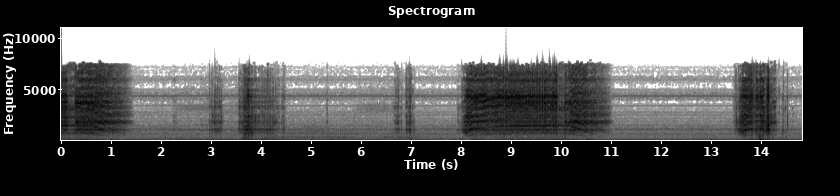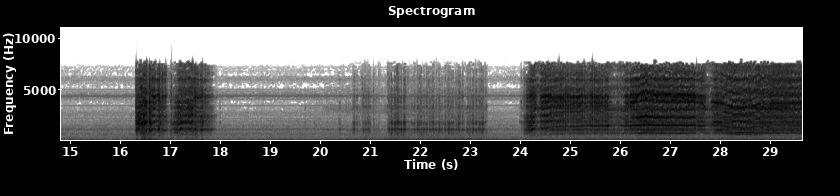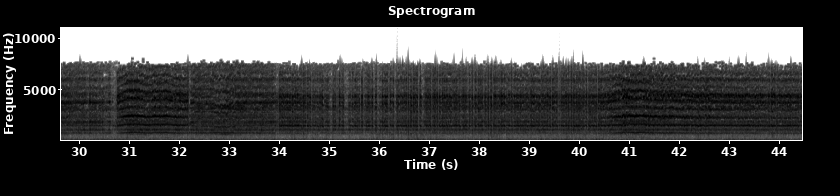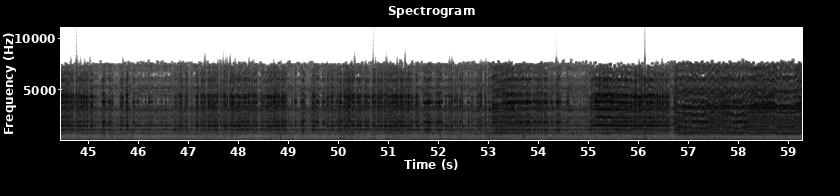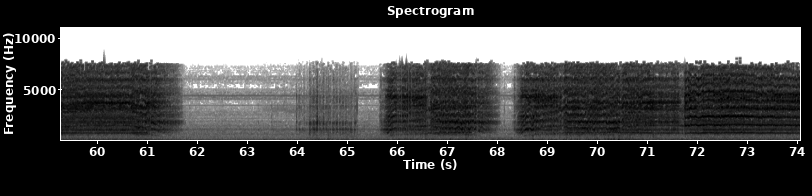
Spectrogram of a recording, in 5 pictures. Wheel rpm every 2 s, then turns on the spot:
100, 10, 10, 10, 140, 40, 20, 20, 60, 10, 10, 20, 150, 200, 200, 200, 200, 200, 200, 200, 200, 200, 200, 200, 200, 190, 200, 200, 200, 200, 120, 0, 20, 140, 130, 200, 200.
2-4 60-62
